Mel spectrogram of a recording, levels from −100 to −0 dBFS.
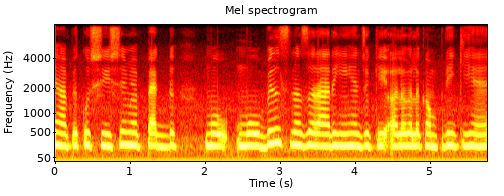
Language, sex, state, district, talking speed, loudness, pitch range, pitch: Hindi, female, Jharkhand, Garhwa, 185 wpm, -13 LUFS, 230-240 Hz, 235 Hz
